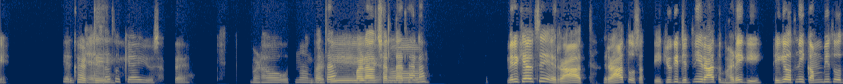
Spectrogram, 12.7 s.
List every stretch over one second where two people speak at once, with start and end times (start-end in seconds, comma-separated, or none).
4.7-6.3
